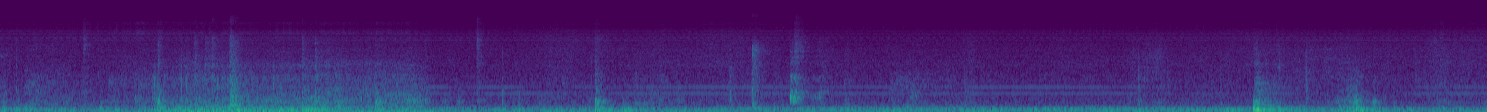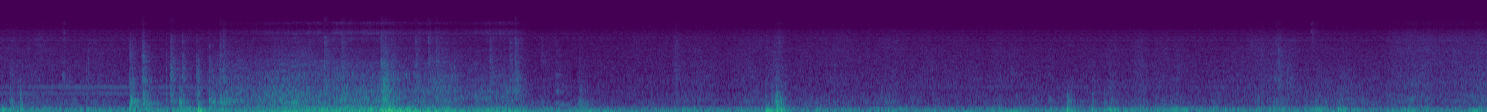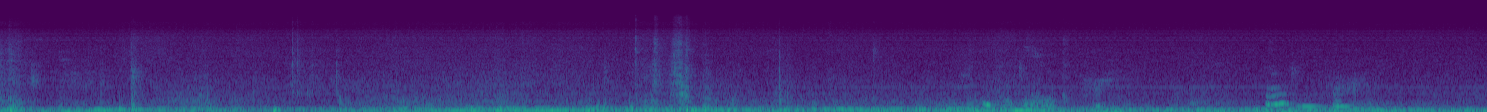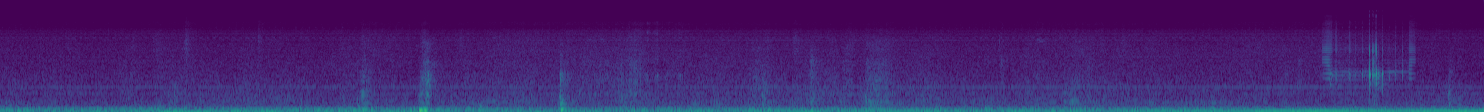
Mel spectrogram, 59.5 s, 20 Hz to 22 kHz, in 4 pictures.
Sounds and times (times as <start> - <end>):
Speech: 39.4 - 41.0, 42.4 - 43.6.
